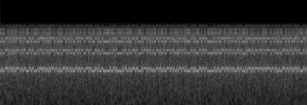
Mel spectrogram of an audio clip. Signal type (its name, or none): two-tone teleprinter signal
